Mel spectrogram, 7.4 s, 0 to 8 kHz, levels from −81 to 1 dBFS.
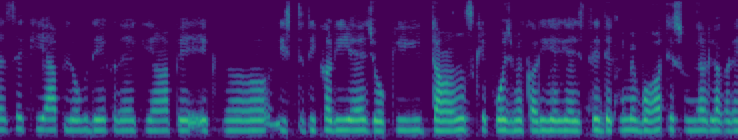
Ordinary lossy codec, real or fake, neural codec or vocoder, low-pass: none; real; none; none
